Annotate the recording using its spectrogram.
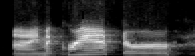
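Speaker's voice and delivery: Midwestern American accent. Asked to test their accent on a sentence, the speaker uses a Midwestern American accent. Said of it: "test your Midwestern American accent".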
